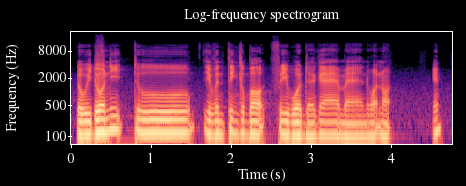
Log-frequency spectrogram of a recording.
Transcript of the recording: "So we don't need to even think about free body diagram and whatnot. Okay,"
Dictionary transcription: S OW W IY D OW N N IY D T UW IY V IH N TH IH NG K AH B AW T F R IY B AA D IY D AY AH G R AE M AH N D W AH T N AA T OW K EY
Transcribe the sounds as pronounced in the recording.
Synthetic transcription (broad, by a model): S OW W IY D OW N N IY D T UW IY V IH N T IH NG K AH B AW T F R IY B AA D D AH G EH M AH N W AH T N AA T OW K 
